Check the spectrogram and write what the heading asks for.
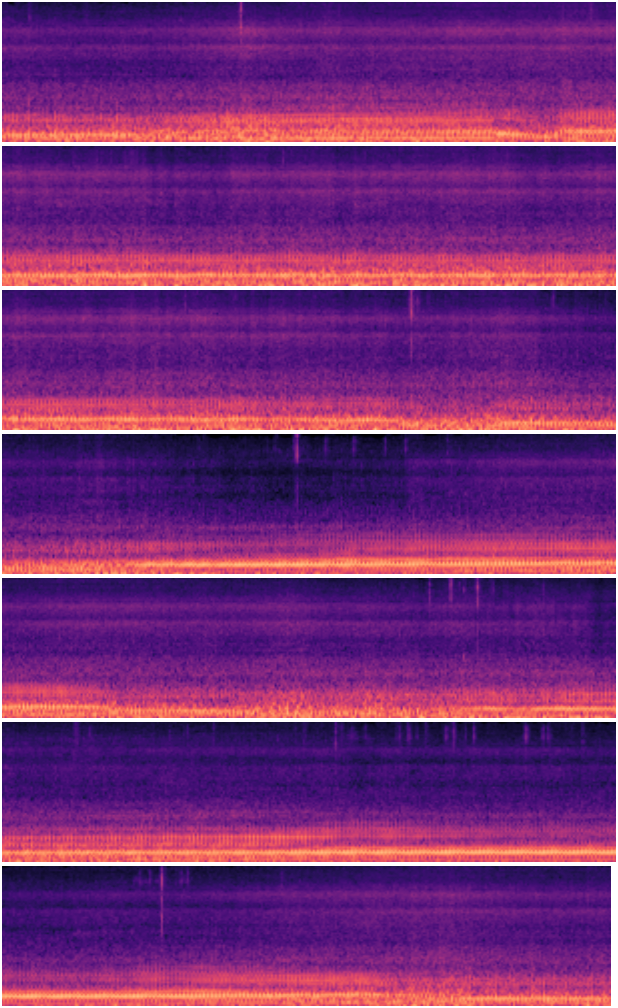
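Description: Motorcycle engine heard from the rider's seat while riding, its pitch climbing as it accelerates and stepping down at gear changes or easing off, several times over, with steady cruising stretches between.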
